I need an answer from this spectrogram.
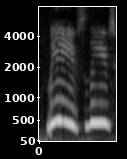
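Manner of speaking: high, eager cry of delight; excited cry. A narrator's reading. Froggy cries out at the falling leaves, excited. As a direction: call out like a kid who can't wait. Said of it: "cried Froggy".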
